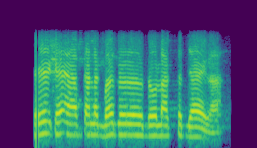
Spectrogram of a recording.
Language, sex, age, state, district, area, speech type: Hindi, male, 18-30, Uttar Pradesh, Azamgarh, rural, conversation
